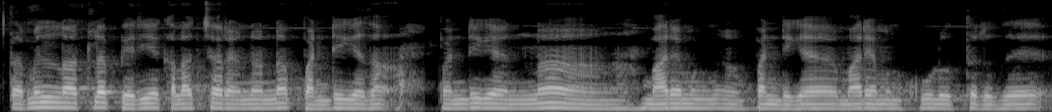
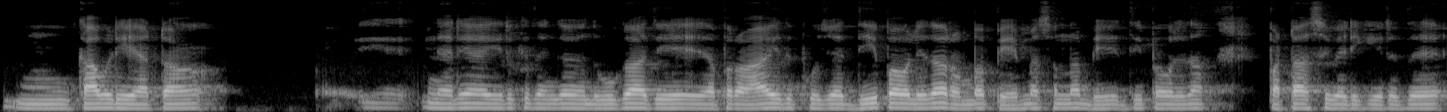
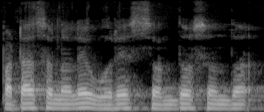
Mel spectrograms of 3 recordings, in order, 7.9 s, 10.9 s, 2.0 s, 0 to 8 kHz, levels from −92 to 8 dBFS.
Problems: none marked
